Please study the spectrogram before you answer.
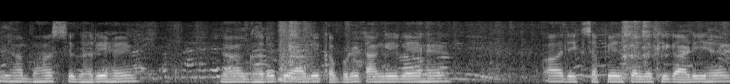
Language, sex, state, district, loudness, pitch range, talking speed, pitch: Hindi, male, Maharashtra, Mumbai Suburban, -16 LUFS, 125-135 Hz, 165 wpm, 130 Hz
